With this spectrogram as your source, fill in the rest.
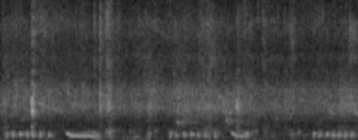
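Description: A female face-beauty pigeon coos close by in short throaty phrases, three bursts in quick succession with brief pauses between, and no one speaking.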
